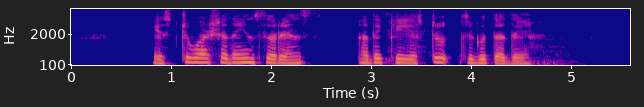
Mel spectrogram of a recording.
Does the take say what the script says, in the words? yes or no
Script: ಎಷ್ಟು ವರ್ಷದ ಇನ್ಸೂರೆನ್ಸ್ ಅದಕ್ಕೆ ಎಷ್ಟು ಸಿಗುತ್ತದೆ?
yes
